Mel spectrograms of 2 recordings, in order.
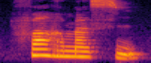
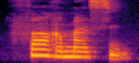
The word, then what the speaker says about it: pharmacie: Par contre, pour la lettre P, accompagnée de H, on va la prononcer feu. C'est comme la lettre F, feu. Donc on dira pharmacie, pharmacie.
